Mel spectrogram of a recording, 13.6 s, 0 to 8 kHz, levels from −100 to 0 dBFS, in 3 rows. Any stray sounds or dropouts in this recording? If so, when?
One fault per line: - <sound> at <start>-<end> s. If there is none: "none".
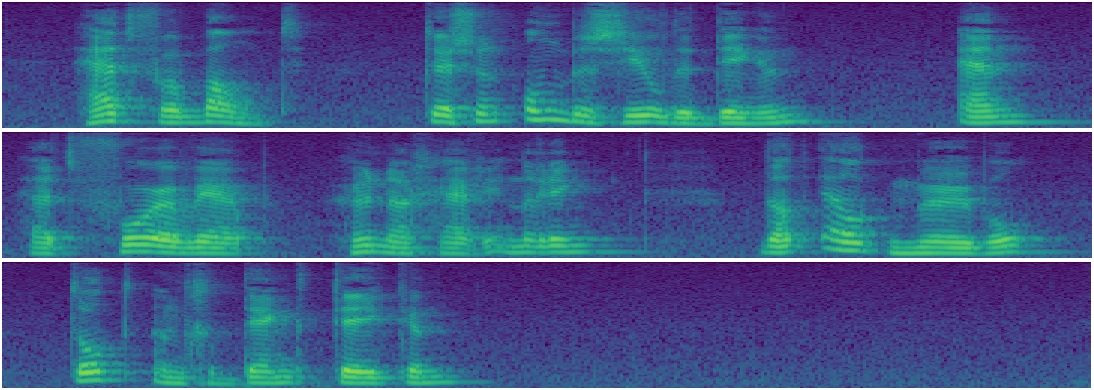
none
